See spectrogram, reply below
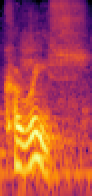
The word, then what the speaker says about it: charis: pronounced something like charis.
